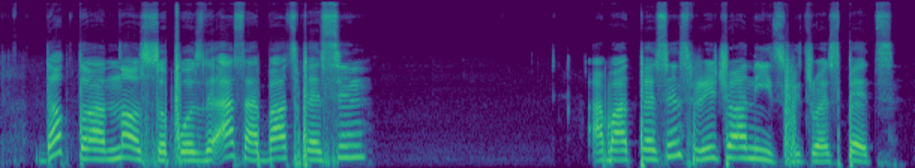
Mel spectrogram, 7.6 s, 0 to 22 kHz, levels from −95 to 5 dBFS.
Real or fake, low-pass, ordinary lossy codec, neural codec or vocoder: fake; none; none; vocoder, 48 kHz, 128 mel bands, Vocos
